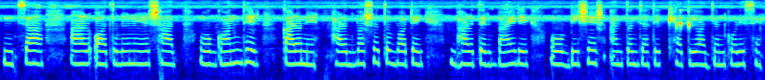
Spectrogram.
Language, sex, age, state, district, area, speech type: Bengali, female, 18-30, West Bengal, Birbhum, urban, spontaneous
